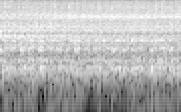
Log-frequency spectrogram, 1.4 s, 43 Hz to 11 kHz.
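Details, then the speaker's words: 24 volt DC motor reassembled after service, seals removed, very light oil, brushes and armature cleaned: loud steady high hiss and rasp while spinning fast; light bearing noise from the very thin oil and uncapped bearings, no sparking. "You can hear the bearings a little bit because the oil is very thin. And there's no caps on the bearings."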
